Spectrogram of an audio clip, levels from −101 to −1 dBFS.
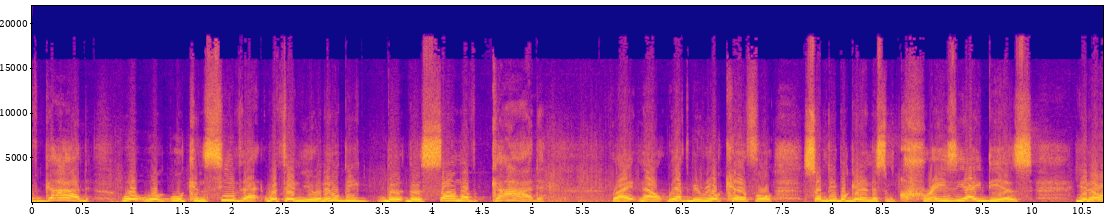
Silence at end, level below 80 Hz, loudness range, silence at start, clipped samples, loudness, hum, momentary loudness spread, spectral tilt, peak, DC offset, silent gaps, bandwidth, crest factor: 0 s; -48 dBFS; 2 LU; 0 s; under 0.1%; -12 LUFS; none; 7 LU; -4.5 dB/octave; -2 dBFS; under 0.1%; none; 19 kHz; 10 dB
